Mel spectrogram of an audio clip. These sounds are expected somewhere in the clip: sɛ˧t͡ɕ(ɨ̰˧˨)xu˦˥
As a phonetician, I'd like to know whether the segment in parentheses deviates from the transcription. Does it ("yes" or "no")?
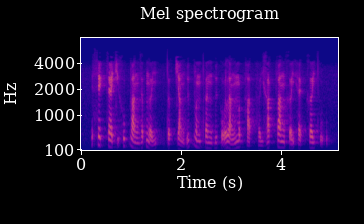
no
